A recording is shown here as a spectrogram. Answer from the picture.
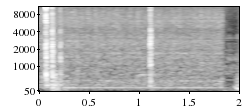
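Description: Bentley Mulsanne soft-close door pulling itself shut: a click at the start, then a low, steady electric hum for about a second and a half, with a sharp click about a second in.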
